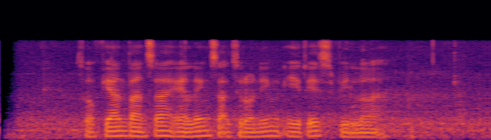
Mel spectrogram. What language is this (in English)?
Javanese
